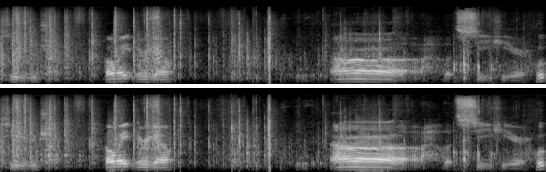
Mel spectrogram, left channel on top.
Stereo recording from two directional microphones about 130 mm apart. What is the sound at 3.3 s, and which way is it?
Speech, 10° right (ahead or behind).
